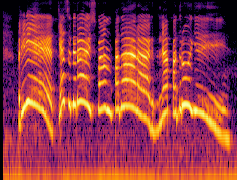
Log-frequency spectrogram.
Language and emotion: Russian, positive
